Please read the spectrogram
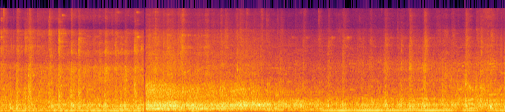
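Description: Udarata Menike passenger train running along the track, heard from inside the carriage by an open window: a steady rumble with the clickety-clack of wheels over rail joints. There is a sudden brief break about three seconds in, after which it runs louder for a few seconds.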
